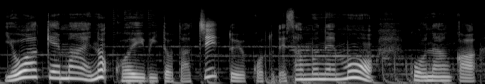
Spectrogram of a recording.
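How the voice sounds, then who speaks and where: Female livestream host. Chatty, giggly announcements with highly varied pitch over a faint music bed. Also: sing-song, measured pace. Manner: bubbly, giggly, reacts to listener comments. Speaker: host of a short audio livestream, amateur voice-drama club member. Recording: soft music bed under voice. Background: soft background music.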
